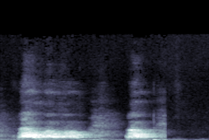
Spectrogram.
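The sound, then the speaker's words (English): A dog barks twice, loud: a long, drawn-out bark followed by a shorter one after a brief pause, with no talking around it. “well, sorry for that um, that slight interruption, and this is the uh, the beauty of recording unrehearsed when you've got the dog around.”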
